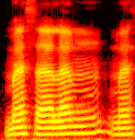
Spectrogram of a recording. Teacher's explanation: Ba ma ya, hati-hati ini dari makhraj yang sama bibir, jangan sampai ya, jangan sampai teridghamkan satu sama lain. Masalam tanwin bertemu dengan mim maka idgham bi gunnah dibaca dengan dengung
